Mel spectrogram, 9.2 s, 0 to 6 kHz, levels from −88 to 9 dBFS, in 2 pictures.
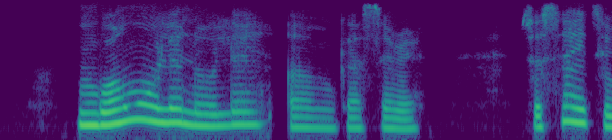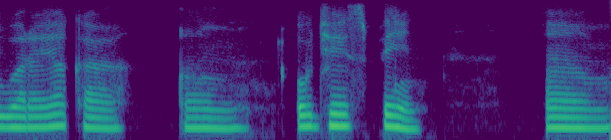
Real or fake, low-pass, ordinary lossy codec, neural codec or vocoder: real; 5.4 kHz; Opus, 16 kbps; none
